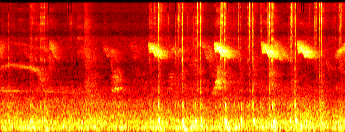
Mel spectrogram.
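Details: Morning bird calls: a quick series of short high chirps repeated roughly every half second, with clicking taps and a steady low background rumble.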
